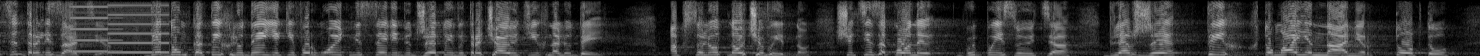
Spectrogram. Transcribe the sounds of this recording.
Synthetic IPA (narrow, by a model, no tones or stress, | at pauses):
t̪sent̪ɾɐlʲizɑt͡sʲijɐd̪ɛd̪umkɐt̪ɪxlʲʊd̪ɛjːɐkʲifɔrmujʊtʲmʲist̪sɛʋʲibʲʊd͡ʒɛt̪ʊiʋɪt̪ɾɐt͡ʃɑjʊtʲjixnɐlʲʊd̪ɛj | ɐbsɔlʲut̪nɔːt͡ʃɪʋɪd̪̚nɔ | ʃt͡ʃɔt͡sʲizɐkɔnɪʋɪpɪsʊjʊt͡sʲːɐ | d̪lʲɐwʒɛt̪ɪxːt̪ɔmɑjɛnɑmʲirt̪ɔpt̪ɔ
